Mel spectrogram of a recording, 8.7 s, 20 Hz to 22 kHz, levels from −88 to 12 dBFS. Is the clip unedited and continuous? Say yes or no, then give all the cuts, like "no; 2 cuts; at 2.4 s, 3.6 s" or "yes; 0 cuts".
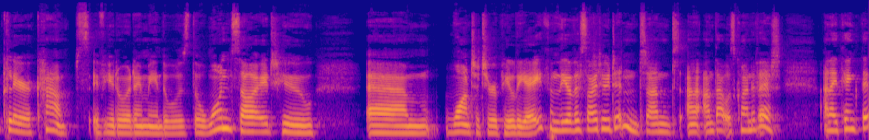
yes; 0 cuts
